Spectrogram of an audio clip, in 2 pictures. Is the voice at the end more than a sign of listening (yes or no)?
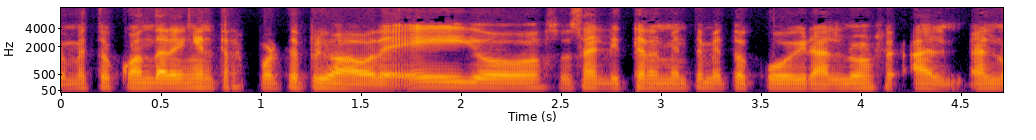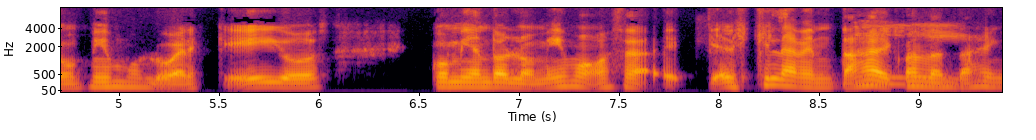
no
